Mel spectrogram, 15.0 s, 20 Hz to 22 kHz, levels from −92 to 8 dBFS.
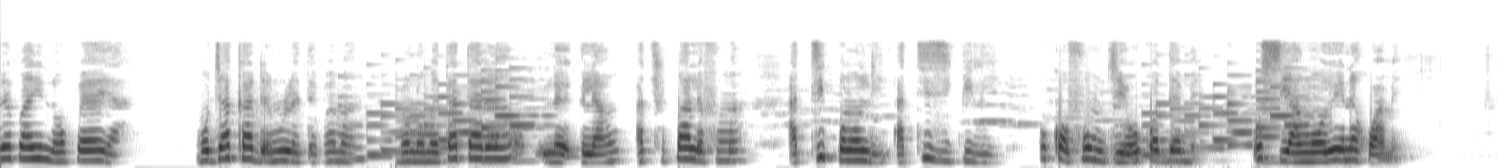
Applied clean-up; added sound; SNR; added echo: classical method log-MMSE.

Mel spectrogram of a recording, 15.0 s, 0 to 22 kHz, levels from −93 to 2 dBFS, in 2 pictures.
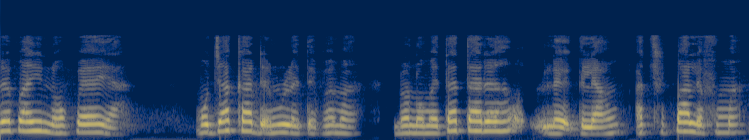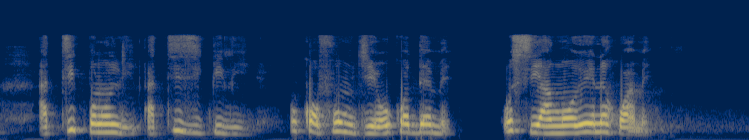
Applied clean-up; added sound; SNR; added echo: neural mask model Resemble Enhance denoiser.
